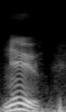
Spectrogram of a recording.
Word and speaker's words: Neusch: New. Yeah. It's pronounced, but Neusch. Yeah. Spelled Neusch, pronounced New.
